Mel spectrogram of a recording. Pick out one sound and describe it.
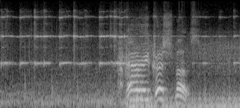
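A young man calls out loudly nearby.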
